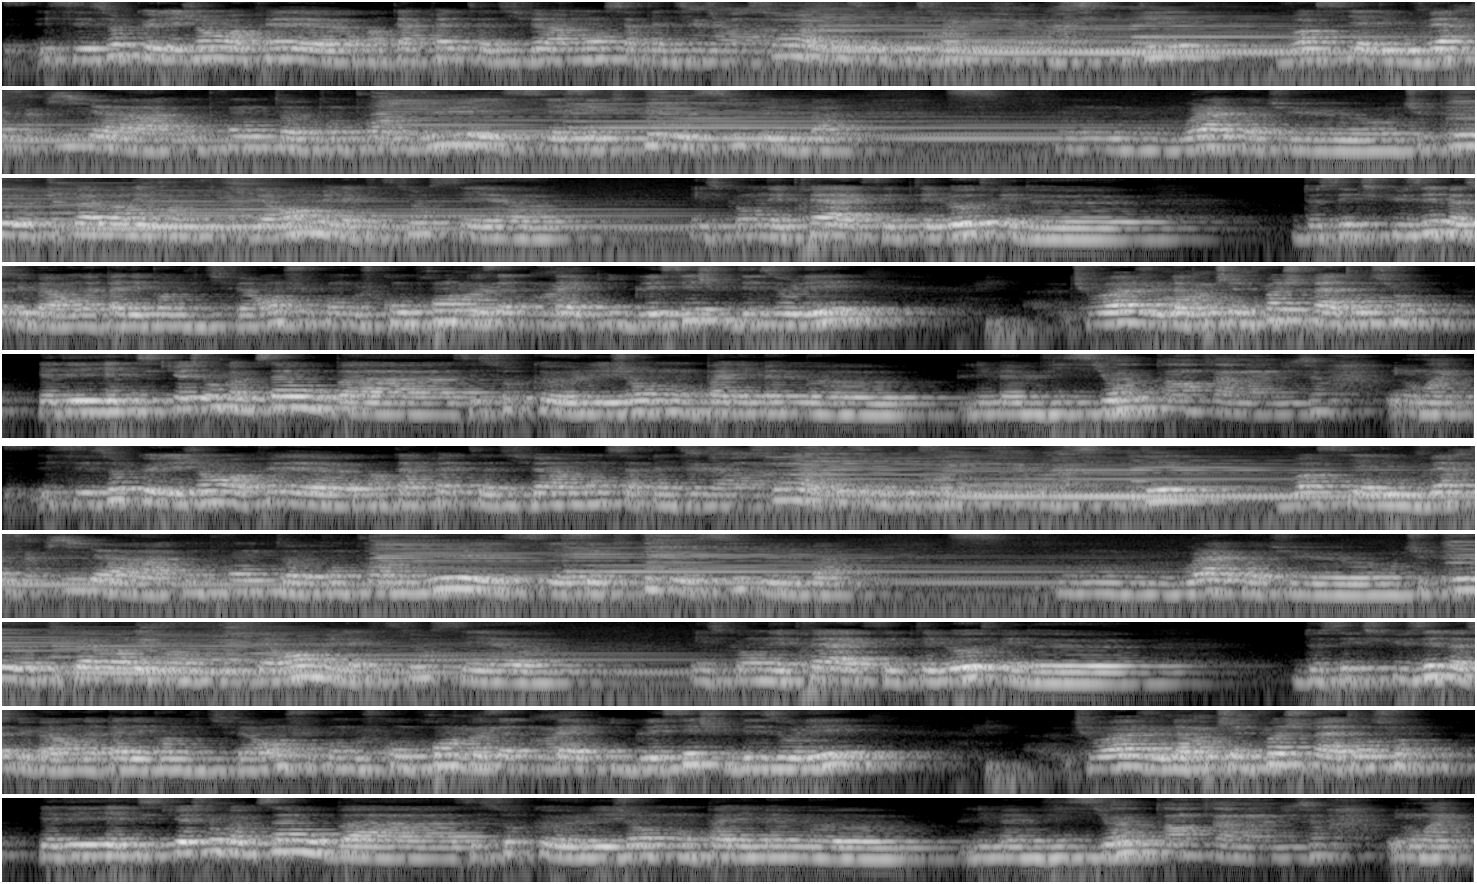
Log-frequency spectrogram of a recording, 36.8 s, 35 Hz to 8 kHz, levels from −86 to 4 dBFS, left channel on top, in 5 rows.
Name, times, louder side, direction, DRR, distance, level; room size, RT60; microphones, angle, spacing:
voice 1, 0.2-3.5 3.8-6.1 6.4-11.6 12.6-17.6 18.2-20.4 21.2-26.5 27.5-29.2 29.6-35.2 36.4-36.7, right 1 dB, 50° left, -3 dB, 0.8 m, -22 dB
voice 2, 3.4-3.9 4.6-5.4 7.1-7.9 24.3-25.0 27.9-28.5 28.9-29.1 30.1-30.2 34.9-36.7, right 1 dB, 15° right, -4 dB, 0.5 m, -33 dB
Harp, 3.5-18.8, left 1 dB, 70° right, 0.8 m, -30 dB
2.9 x 2.5 x 2.3 m, 0.81 s
head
